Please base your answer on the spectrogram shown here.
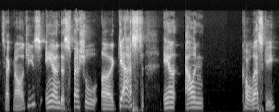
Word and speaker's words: Alan Kowaleski: and a special guest, Alan Kowaleski. Am I pronouncing that right, Alan? Yes, you are.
